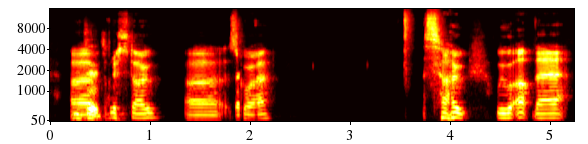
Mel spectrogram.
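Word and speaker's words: Bristo Square: Bristow Square.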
